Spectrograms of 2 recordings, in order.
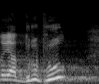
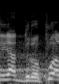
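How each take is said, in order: First: The vowel before the last syllable is u. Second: The vowel before the last syllable is a. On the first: "Jawabnya tidak boleh" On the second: "Jawabnya tidak boleh"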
